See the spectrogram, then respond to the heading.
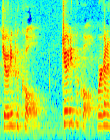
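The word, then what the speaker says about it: Picoult: how to say it i think she said the ul and the t are silent or the l and the t are silent jodi piccole jody piccol we're gonna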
